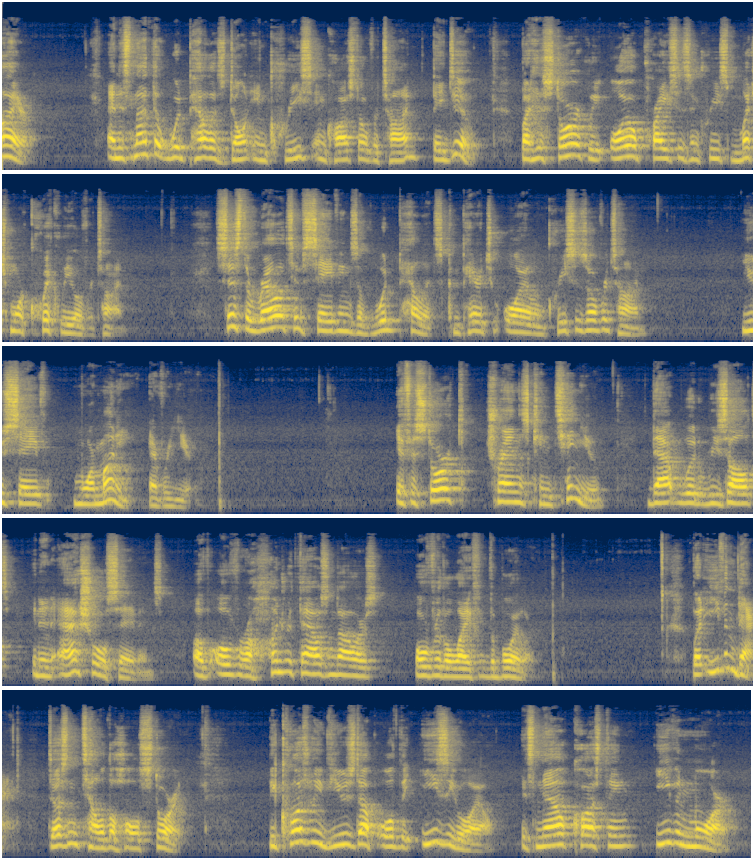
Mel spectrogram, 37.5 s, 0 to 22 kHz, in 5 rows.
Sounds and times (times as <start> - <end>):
Speech: 0.0 - 0.4, 1.0 - 8.8, 9.6 - 14.0, 14.9 - 17.1, 19.0 - 28.0, 29.2 - 32.0, 32.7 - 37.5.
